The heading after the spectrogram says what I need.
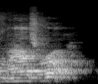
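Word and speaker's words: מעשר: It means 10th in the Hebrew. It is pronounced Mahasharah.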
